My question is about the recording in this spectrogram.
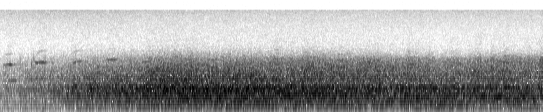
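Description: Cartoon sound effect of a huge ocean wave crashing down: a rushing noise that swells over about the first second, then holds steady.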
